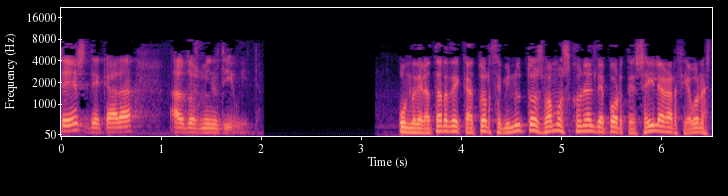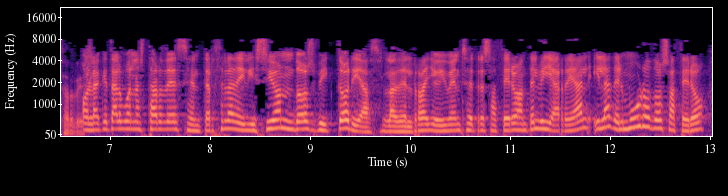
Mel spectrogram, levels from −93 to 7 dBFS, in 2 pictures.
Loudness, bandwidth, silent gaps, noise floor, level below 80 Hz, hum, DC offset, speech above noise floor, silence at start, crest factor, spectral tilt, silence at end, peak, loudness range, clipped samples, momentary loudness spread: -17 LUFS; 8.4 kHz; none; -84 dBFS; -48 dBFS; 50 Hz at -45 dBFS; under 0.1%; 67 dB; 0 s; 16 dB; -5 dB/octave; 0 s; -2 dBFS; 3 LU; under 0.1%; 5 LU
